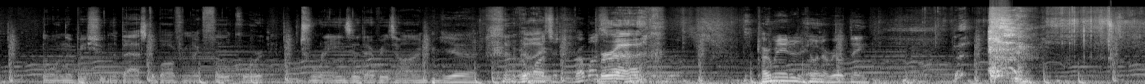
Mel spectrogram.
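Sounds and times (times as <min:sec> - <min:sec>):
speech: 0:00.6 - 0:10.4
cough into a microphone: 0:09.6 - 0:10.4.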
